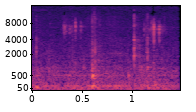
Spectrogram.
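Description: Someone types on a computer keyboard during a Danish Faction let's play: a few soft, scattered key taps over a steady background hiss, up close and without any talking.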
